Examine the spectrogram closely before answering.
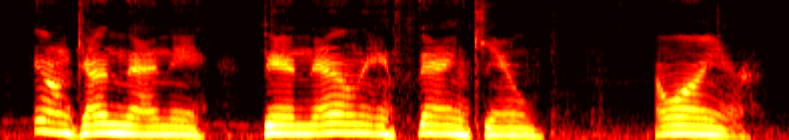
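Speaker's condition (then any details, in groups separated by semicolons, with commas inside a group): ALS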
